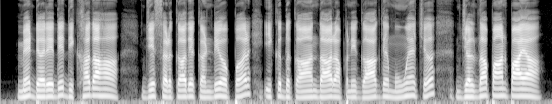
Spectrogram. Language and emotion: Dogri, surprised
